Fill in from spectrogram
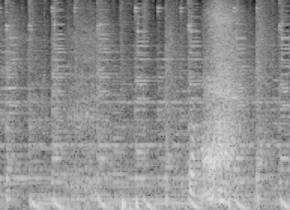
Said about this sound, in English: Bless you. Thank you.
